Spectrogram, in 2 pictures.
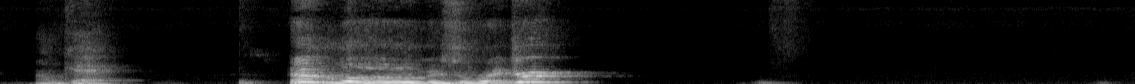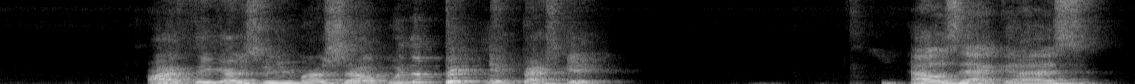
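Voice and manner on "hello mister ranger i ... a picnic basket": jolly, high, swooping cartoon bear character voice. Streamer doing cartoon impressions for viewers: Yogi Bear voice. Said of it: "That was Yogi Bear that I just did".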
